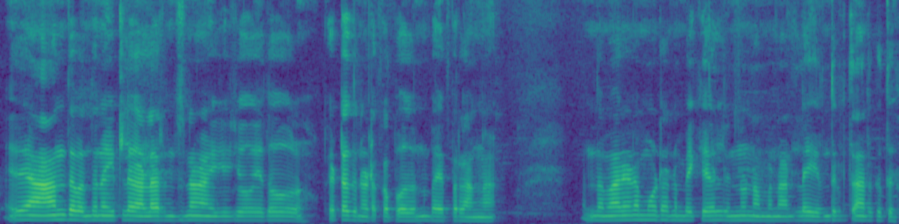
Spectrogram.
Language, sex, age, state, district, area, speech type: Tamil, female, 60+, Tamil Nadu, Thanjavur, urban, spontaneous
